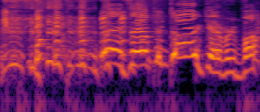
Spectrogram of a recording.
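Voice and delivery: very high, loud, drawn-out puppyish exuberance. Showing the wrong way to come in, with golden retriever energy. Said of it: "energy of a golden retriever".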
